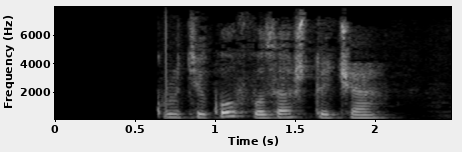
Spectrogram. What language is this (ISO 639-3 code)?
chm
